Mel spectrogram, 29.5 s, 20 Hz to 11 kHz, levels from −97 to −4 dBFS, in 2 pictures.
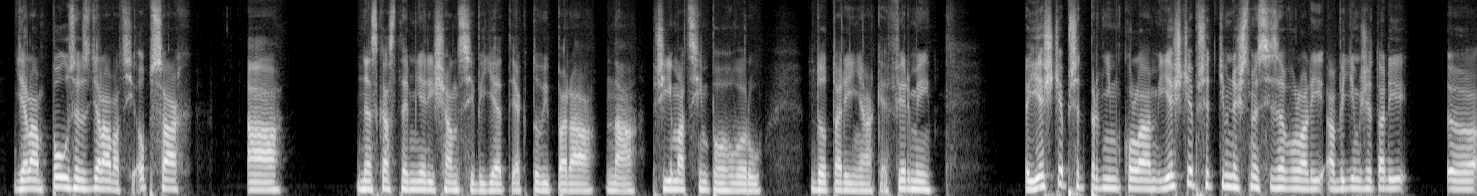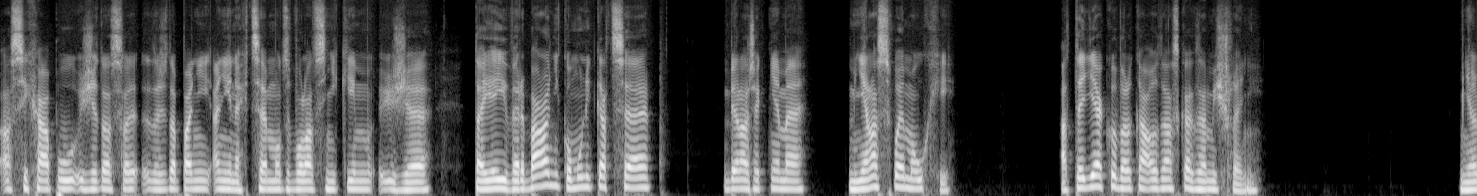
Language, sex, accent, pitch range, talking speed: Czech, male, native, 140-185 Hz, 135 wpm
